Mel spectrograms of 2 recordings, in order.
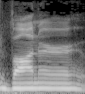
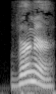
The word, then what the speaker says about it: Wernher: to say it correct am I saying it wrong vana Verner Verner wrong see I'm not putting the German spin on it yeah so we don't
